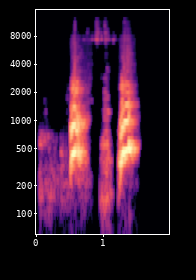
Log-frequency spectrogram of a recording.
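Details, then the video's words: A pet dog barks at a squirrel behind its owner, indoors during a talk: two short, harsh, loud barks about 0.7 seconds apart, with a quieter gruff sound between them and a faint low rumble beforehand. "MY dog is barking at the squirrel behind me."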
